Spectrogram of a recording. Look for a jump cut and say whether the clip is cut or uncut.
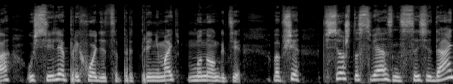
uncut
